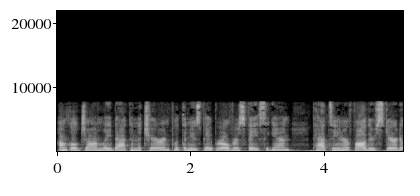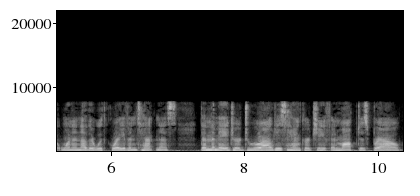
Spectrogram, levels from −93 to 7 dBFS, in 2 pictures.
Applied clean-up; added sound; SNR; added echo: none; Wind; 18 dB; none.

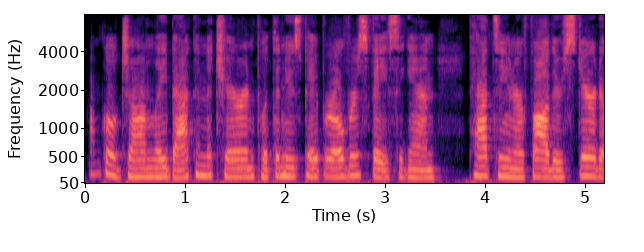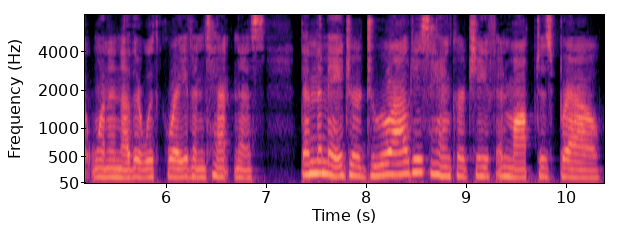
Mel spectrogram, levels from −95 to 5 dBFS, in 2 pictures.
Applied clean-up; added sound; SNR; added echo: neural mask model DeepFilterNet 3.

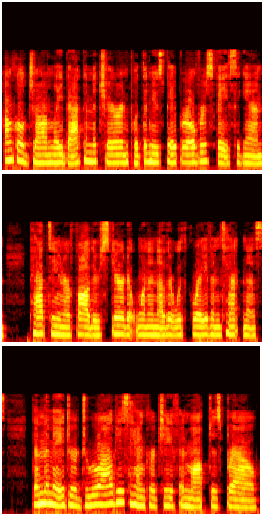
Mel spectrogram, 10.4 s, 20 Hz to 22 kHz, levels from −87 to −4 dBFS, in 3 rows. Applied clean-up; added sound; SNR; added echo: neural mask model RNNoise.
